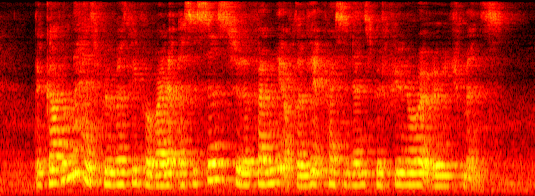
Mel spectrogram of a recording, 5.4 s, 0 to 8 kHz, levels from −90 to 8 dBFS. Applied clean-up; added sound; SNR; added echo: none; none; none; reverberation time 0.5 s.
